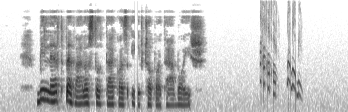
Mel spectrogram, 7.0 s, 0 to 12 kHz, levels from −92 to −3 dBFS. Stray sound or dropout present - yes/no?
yes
